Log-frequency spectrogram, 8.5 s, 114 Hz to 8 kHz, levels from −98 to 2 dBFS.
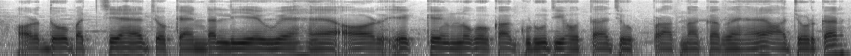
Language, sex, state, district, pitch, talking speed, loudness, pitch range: Hindi, male, Bihar, Araria, 105 Hz, 190 wpm, -15 LUFS, 100-105 Hz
